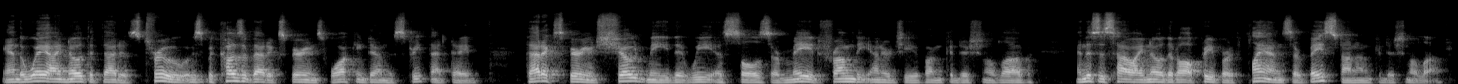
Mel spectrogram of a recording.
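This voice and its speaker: Measured American man with a lowish voice. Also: lively intonation. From United States. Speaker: guest speaker and author. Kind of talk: explanatory spiritual talk.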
